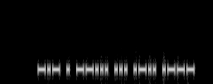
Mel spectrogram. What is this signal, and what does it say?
Morse code, heard as a keyed tone, about 46 wpm, 700 Hz. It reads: KE7SLJ
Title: USA Call Signs - 6 Characters - Repeated 3x - 50wpm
